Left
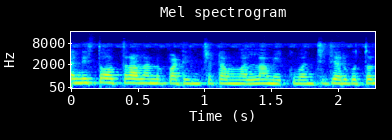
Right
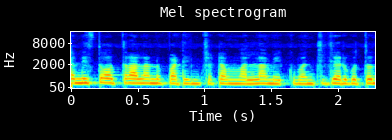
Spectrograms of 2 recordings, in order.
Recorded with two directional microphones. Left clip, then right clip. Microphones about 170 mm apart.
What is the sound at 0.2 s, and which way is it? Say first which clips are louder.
A woman's voice: right 14 dB; 40° right (ahead or behind).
